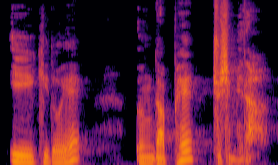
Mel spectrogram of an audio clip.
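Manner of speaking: slow, hushed whisper; whispered reveal. Acted. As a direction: drop to a secret whisper. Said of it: "hushed reveal".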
